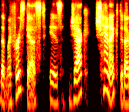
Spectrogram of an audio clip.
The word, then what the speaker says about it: Jack Chanek: i'm super excited that my first guest is jack channick did i pronounce that right you did you're like the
